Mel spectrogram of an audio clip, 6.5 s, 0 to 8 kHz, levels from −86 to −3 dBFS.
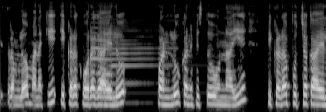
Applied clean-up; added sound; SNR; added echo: classical method spectral subtraction.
